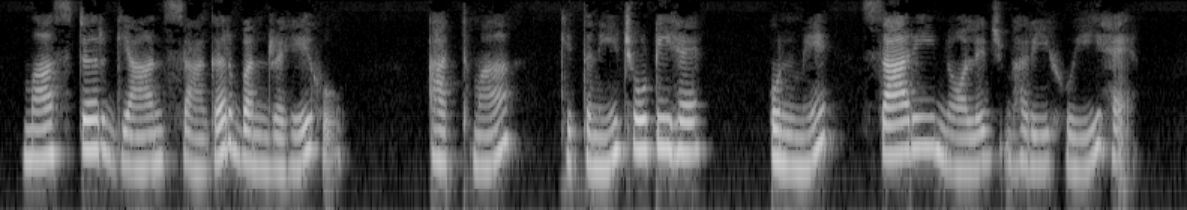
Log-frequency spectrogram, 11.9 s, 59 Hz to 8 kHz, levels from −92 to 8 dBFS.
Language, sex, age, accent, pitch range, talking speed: Hindi, female, 30-49, native, 175-245 Hz, 80 wpm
